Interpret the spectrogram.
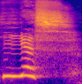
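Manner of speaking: high, delighted squealing laugh; real delight laughing while speaking. Real, not acted. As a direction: laugh with glee at the match. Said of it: "delighted at his own line".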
